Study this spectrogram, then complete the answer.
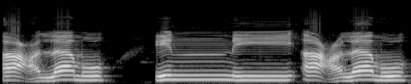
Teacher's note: یہ عین گلے کے درمیان سے عین کو نکالنا ہے، عین کو زور لگا کر نکالیں گے۔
